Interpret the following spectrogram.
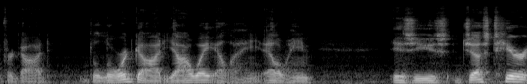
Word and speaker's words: Yahweh: In front of Elohim, Moses inserts the word Yahweh. Okay? Let me spell it in English for you.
